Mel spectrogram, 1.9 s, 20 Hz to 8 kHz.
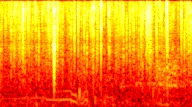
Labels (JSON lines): {"label": "biophony, cascading saw", "recorder": "SoundTrap 600 or HydroMoth"}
